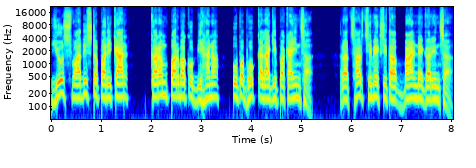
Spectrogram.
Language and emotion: Nepali, neutral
